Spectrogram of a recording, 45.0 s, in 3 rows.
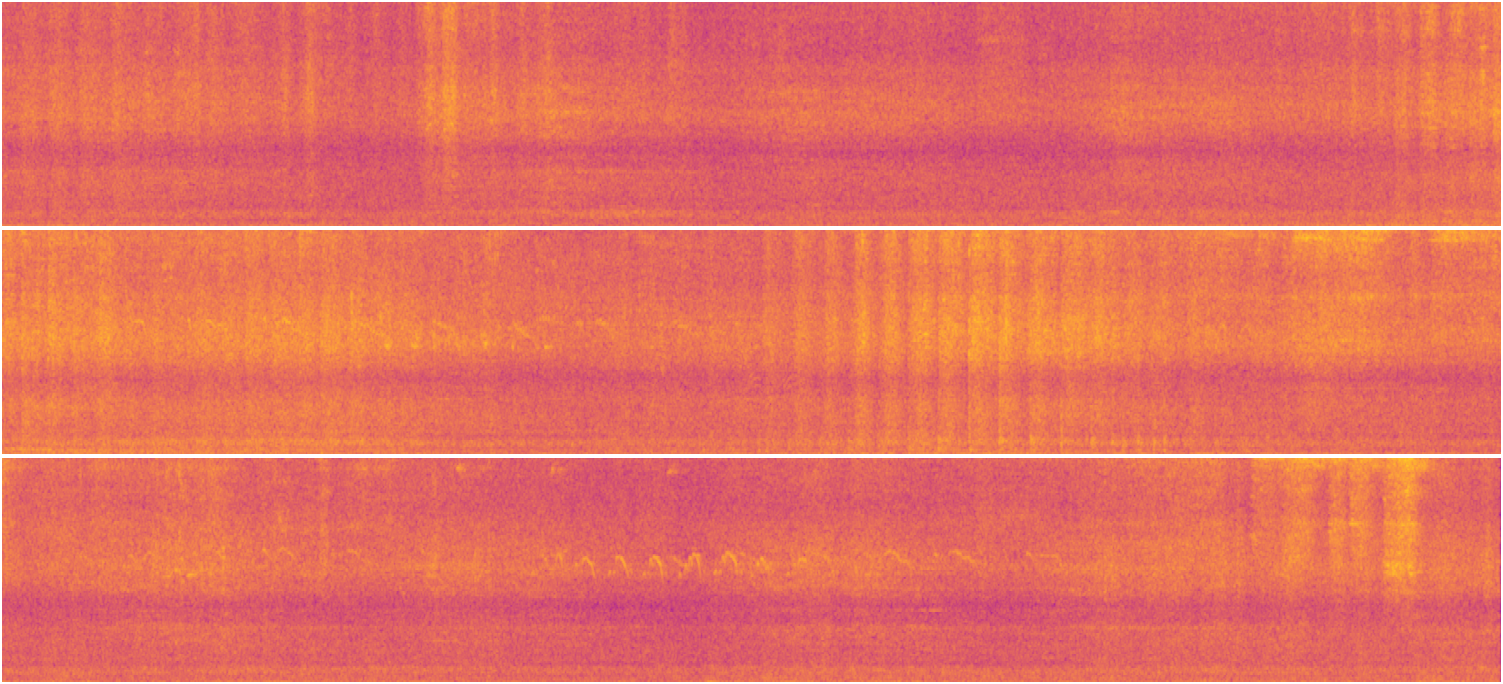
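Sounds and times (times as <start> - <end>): steel wheels rumbling on rail: 0.0 - 44.9.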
